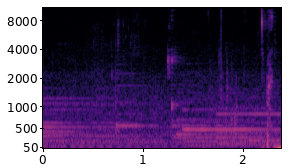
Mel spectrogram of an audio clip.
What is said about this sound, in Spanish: Voy a tomar un poquito de agua.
